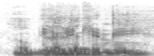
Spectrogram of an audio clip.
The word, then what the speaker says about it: glycemie: Glycemie. – Glycemie. – Spreek je het niet meer? Oh, ik dacht dat het hier met een C uitspraken. – Ja, maar je zegt nee, K.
